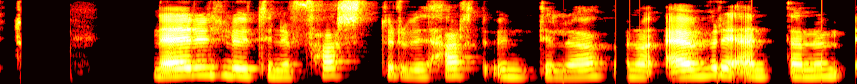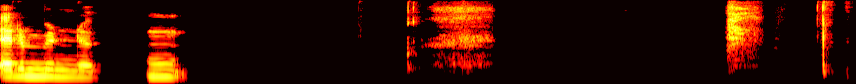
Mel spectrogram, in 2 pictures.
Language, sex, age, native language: Icelandic, female, 40-49, Icelandic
